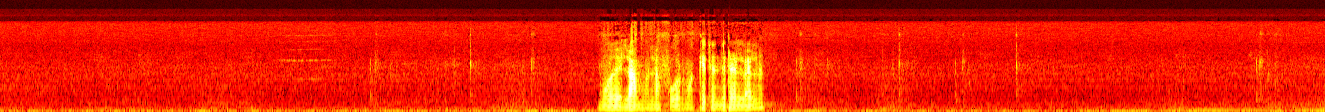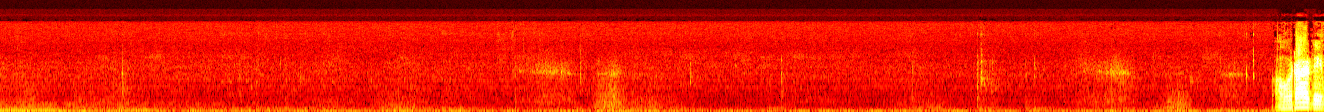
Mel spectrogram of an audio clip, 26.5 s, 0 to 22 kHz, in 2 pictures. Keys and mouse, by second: 1.0 click, 4.8 a, 5.4 b, 7.2 click, 9.3 a, 9.6 b, 13.6 a, 14.2 Tab, 15.0 z, 16.4-18.2 typing, 19.8 z, 21.2 a, 22.0 z, 23.2 Tab, 23.2 right click, 25.2 KP_2, 26.0 KP_2.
